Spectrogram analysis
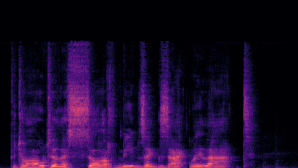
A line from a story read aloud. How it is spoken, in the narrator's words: he is reputed to have barked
